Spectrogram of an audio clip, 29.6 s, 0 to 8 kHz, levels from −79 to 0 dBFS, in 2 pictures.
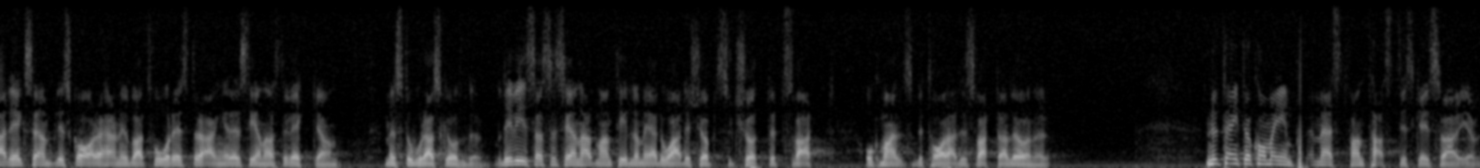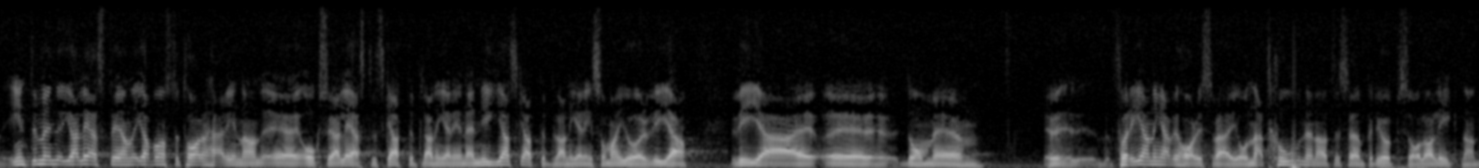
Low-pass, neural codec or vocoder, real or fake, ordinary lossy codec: none; none; real; none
